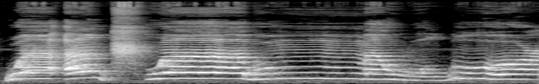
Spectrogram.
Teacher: huruf ainnya ditekankan keluar dari tenggorokan bagian tengah fathah 1 harokat. Dan di akhir ayat huruf ta marbutohnya diubah menjadi huruf ha yang tafkhim yang tebal dan dibaca sukun.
